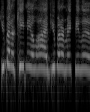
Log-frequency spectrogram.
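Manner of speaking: put-on high, insistent, demanding screaming. Retelling screaming at the doctors on arriving at the hospital: retelling a scream. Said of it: "I'm screaming at the doctors".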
